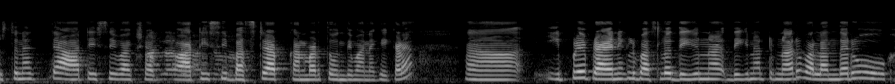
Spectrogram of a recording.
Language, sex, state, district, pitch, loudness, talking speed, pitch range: Telugu, female, Andhra Pradesh, Srikakulam, 240 Hz, -26 LUFS, 115 wpm, 230-255 Hz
